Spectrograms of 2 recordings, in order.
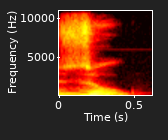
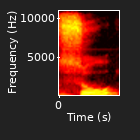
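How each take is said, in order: First: The word begins with a buzzing Z sound. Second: The word begins with a hissing S sound. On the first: The speaker calls it right. "it's z, zoo" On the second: The speaker calls it wrong. "it's not su"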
